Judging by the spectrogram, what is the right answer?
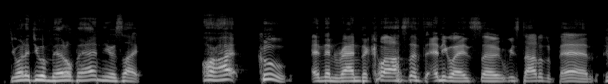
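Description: Speaking at a fairly quick pace, a man with an Australian accent has a high pitch and ordinary pitch variation. The sound is dry and close, with no echo. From Australia, Sydney. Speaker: hardcore band frontman. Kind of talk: casual chat.

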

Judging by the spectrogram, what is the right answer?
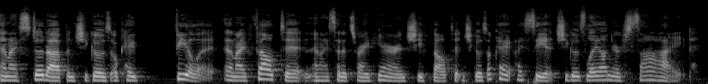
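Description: A woman with an American accent at a very fast pace, medium in pitch, with fairly even intonation. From Central Florida. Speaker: entrepreneur, family expo founder. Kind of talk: casual interview chat.

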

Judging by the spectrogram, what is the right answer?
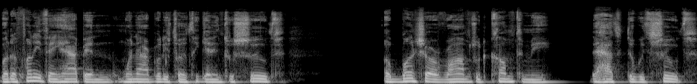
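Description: Somewhat breathy, a man talks at a fairly quick pace and a medium pitch on a very clean recording with a silent background. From Haiti. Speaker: menswear YouTuber and podcaster. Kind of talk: solo podcast monologue, personal storytelling. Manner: casual, energetic.

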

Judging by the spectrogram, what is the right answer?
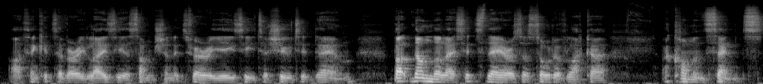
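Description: This man with an Australian accent talks at a fairly quick pace in a fairly low pitch. His pitch varies an ordinary amount. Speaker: podcast host, socialist activist. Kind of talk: interview.

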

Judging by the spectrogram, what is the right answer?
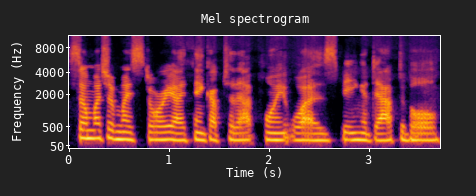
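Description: A woman with fairly low pitch speaks at a moderate pace in a normal speaking voice. The sound is dry and close with no echo, over a quiet background. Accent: American. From Southern California. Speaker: automotive marketing executive. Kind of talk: interview.

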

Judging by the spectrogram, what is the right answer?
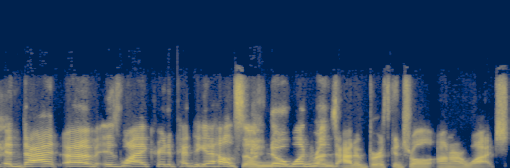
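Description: A woman with an unremarkable speaking voice and fairly high pitch talks fairly slowly with hardly any pauses and lively intonation, against a quiet background. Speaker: physician and birth control company founder. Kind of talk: interview.

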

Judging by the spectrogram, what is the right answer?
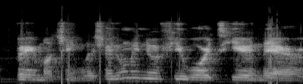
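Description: This man has a Portuguese accent and a medium pitch. His pitch varies in an ordinary way. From Brazil, São Paulo. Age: 20s. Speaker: congenital heart defect survivor. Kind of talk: interview.

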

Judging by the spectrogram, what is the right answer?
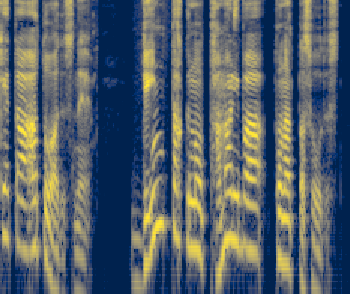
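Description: A man speaks in a relaxed tone at a fairly slow pace. The sound is dry and close, with no echo. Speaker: radio personality. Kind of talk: radio program narration. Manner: relaxed conversational.

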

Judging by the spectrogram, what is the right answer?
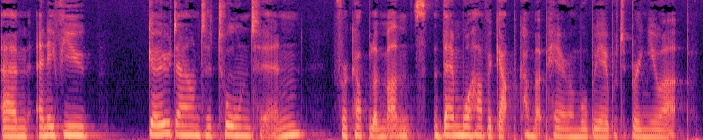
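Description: Fairly quick and fairly even in intonation, a woman of medium pitch speaks in a dark, mellow tone on a very clean recording with a silent background. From English West Midlands, rural Worcestershire. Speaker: radio station editor. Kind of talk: interview.

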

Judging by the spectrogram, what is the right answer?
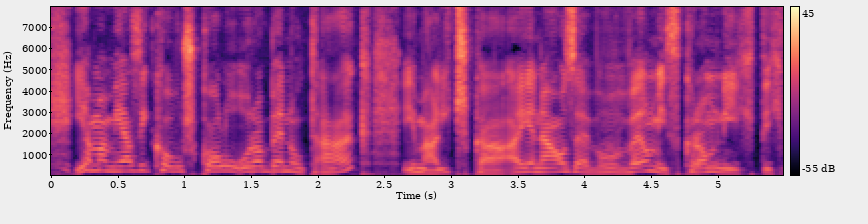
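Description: Medium-pitched female voice over noticeable background noise. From Slovakia, Žilina. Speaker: German teacher. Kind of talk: radio interview.

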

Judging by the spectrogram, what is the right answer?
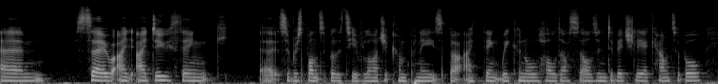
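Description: A woman with a Mancunian accent, very fast, fairly low in pitch and monotone, flat in intonation. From Manchester, northern England. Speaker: tech senior manager. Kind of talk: casual chat. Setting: studio.

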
